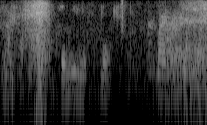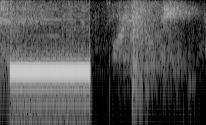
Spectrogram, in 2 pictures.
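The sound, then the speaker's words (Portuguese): A single steady telephone tone sounds after a dropped call, holding one even pitch for about a second, with a voice talking before and after it. “Alô? Alô, a ligação caiu, Misael”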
